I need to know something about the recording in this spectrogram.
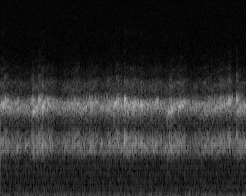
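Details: Croaking frogs in a backyard wetland during spring, live with no looping: a thick, steady mass of overlapping trilling calls holding constant, with occasional brighter chirps poking above the drone.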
